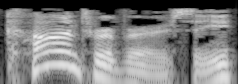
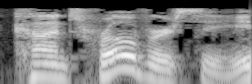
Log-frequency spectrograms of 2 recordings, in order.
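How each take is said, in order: First: The word uses the American pronunciation. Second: The word uses the British pronunciation. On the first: "American is controversy" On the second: "I think that's the British pronunciation"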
